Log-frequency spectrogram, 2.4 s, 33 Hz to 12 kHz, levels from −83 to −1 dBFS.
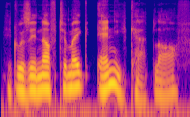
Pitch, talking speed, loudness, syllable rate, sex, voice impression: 120 Hz, 200 wpm, -16 LUFS, 4.6 syllables/s, male, masculine, adult-like, tensed, powerful, bright, clear, cool, intellectual, calm, friendly, wild, lively, kind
